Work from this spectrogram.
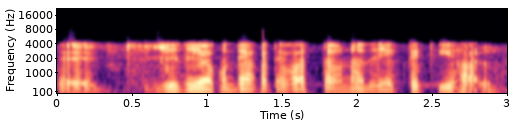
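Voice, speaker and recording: A man with a gravelly voice chatting casually and intimately, in a complaining, coaxing way, over a tinny phone line. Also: on the low side, a little fast, dry recording.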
